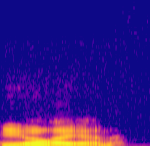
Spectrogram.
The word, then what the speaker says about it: Eoin: My first name is spelled Eoin.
